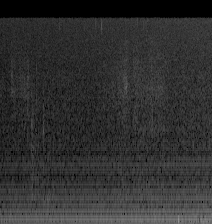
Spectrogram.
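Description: Steady electrical mains hum with its evenly spaced overtones, picked up through the sound system, with one faint click shortly before the end.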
